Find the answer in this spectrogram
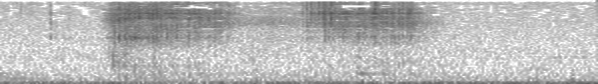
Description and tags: This sound is part of the sound creation that has to be done in the subject Sound Creation Lab in Pompeu Fabra university. It consists on a man speading shaving foam in his face befor shaving.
